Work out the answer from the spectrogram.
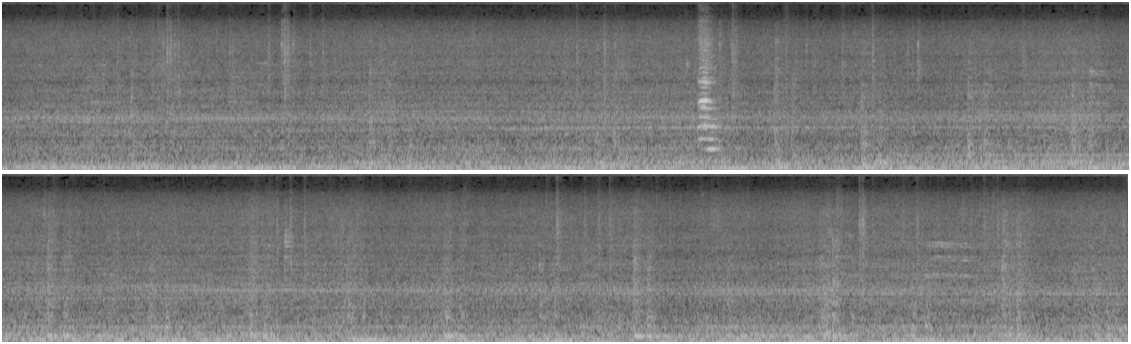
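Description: Tsugaru Railway diesel train running along the line, heard from inside behind the driver's cab: a steady engine and wheel rumble, with one short toot of the horn about nine seconds in.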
